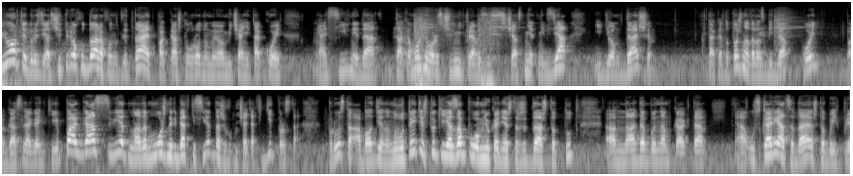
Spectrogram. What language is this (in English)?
Russian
